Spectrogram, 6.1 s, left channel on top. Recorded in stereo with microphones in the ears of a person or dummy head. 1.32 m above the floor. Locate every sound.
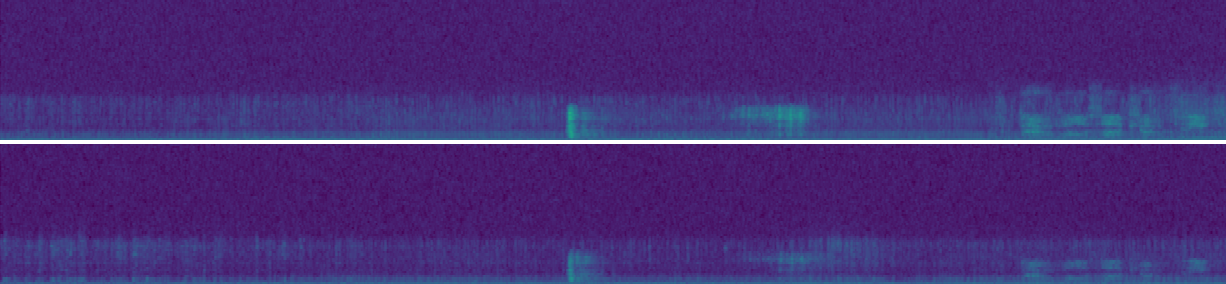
2.8 s keys jangling: 55° left (ahead or behind), 2.5 m; by 4.0 s 50° left (ahead or behind), 0.9 m
5.1 s whispering: 75° left (ahead or behind), 1.1 m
